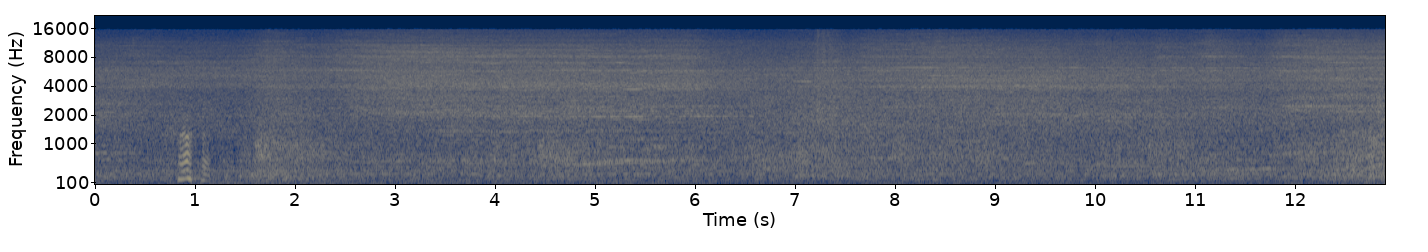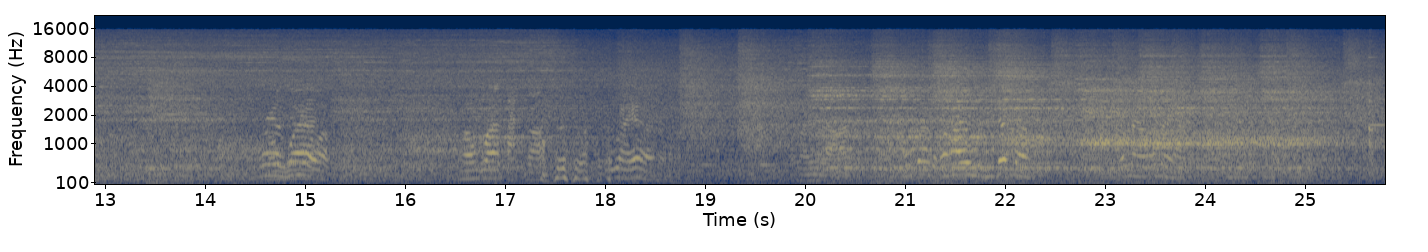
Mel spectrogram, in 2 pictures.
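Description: A welding arc crackles and hisses steadily.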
